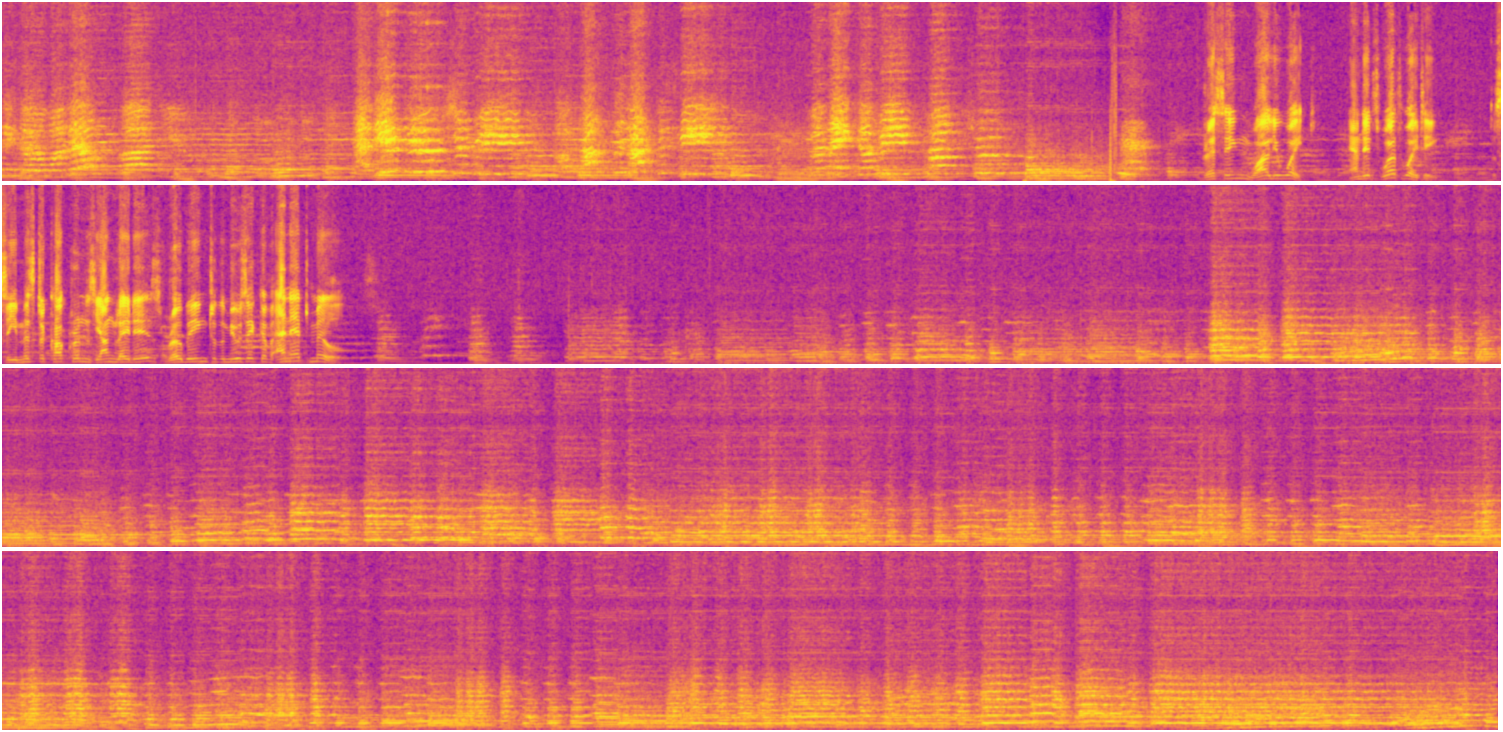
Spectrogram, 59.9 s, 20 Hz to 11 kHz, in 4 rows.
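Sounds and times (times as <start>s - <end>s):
cabaret orchestra playing: 12.0s - 18.9s, 19.7s - 59.9s.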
